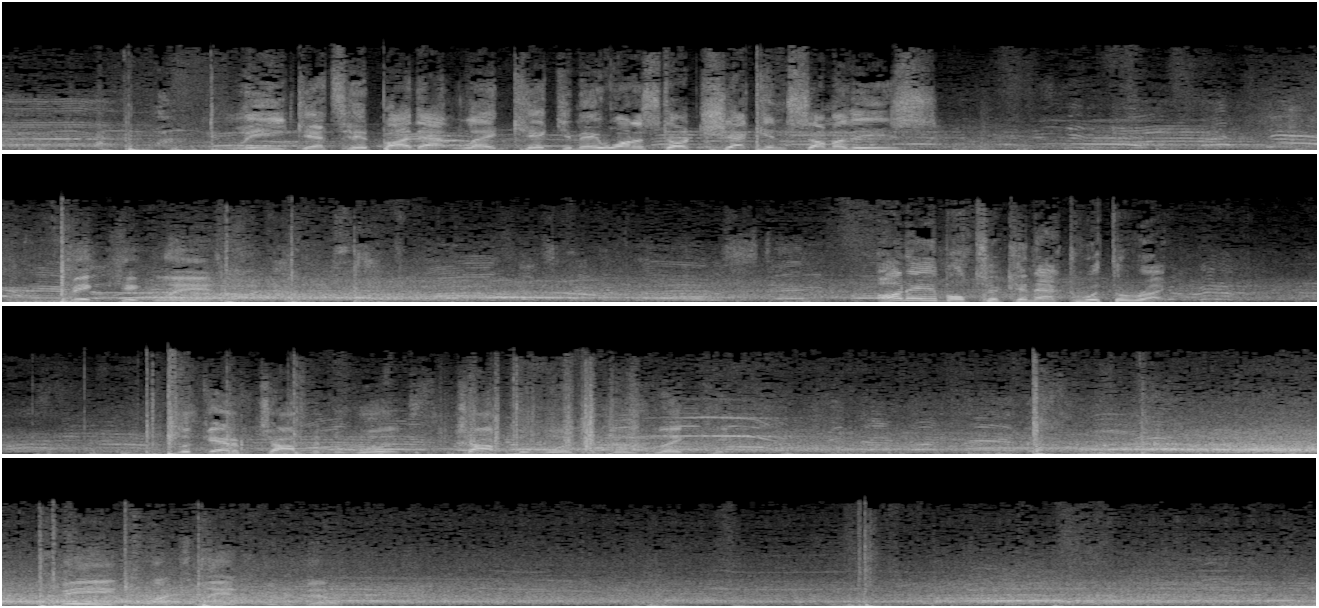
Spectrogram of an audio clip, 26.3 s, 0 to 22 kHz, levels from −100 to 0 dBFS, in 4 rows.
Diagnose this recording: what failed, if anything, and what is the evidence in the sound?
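From 15.22 to 16.34 s a burst of dense, uneven scratching and rustling sits over the sound, running only about 5 dB below it. This is cable scratch noise, pointing to the analogue wiring stage. The likely cause is a worn cable, connector or control carrying a DC voltage being moved: its contact resistance jumps about rapidly, and those fluctuations modulate the DC into irregular noise bursts lasting just over a second.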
